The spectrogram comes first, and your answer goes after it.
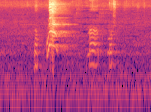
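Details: Puppies calling while trying to find their mother: a sharp high yelp followed by two shorter, fainter squeaky whimpers over quiet background hiss.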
